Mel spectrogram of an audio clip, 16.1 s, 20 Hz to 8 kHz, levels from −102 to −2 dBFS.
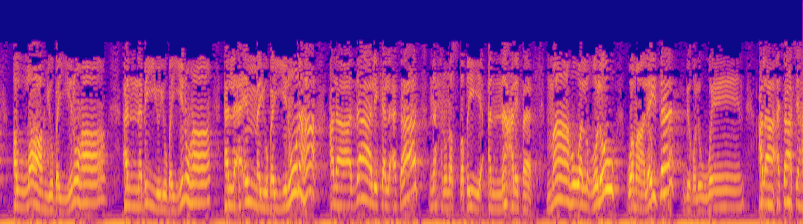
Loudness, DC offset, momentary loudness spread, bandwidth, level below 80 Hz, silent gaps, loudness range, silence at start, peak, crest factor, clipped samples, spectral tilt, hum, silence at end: -18 LUFS; under 0.1%; 10 LU; 5 kHz; -48 dBFS; none; 3 LU; 0 s; -4 dBFS; 14 dB; under 0.1%; -10.5 dB/octave; none; 0 s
